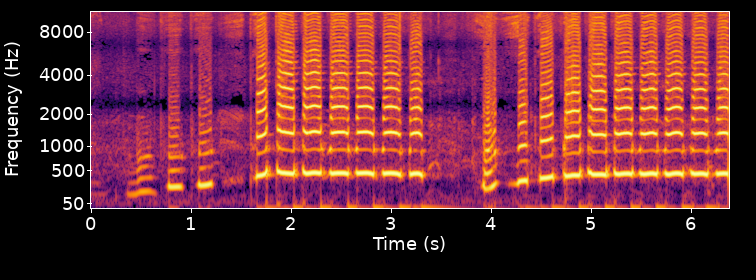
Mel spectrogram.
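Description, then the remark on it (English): A human voice imitates the dawn call of the Dogila, a bird bigger than a crow with reddish wings: a few rising whoops, then a quick series of loud, evenly spaced honking notes, a brief pause, and another similar run. “Then after the peacocks, just as light starts to come in the sky, there's a bird called Dogila. He's bigger than a crow with reddish wings.”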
